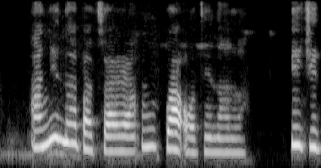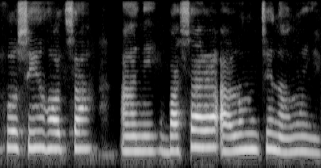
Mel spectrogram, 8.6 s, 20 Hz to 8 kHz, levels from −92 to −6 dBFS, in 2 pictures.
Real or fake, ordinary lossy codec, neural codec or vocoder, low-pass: fake; none; codec, 16 kHz, 8 kbps, FreqCodec, smaller model; none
